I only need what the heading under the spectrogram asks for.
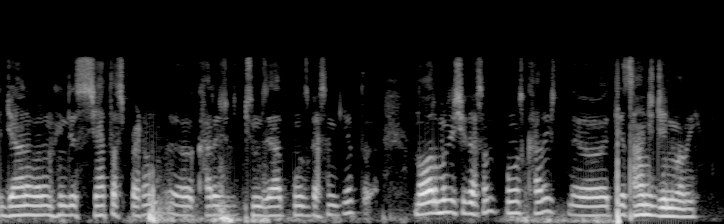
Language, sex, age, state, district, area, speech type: Kashmiri, male, 30-45, Jammu and Kashmir, Kulgam, rural, spontaneous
